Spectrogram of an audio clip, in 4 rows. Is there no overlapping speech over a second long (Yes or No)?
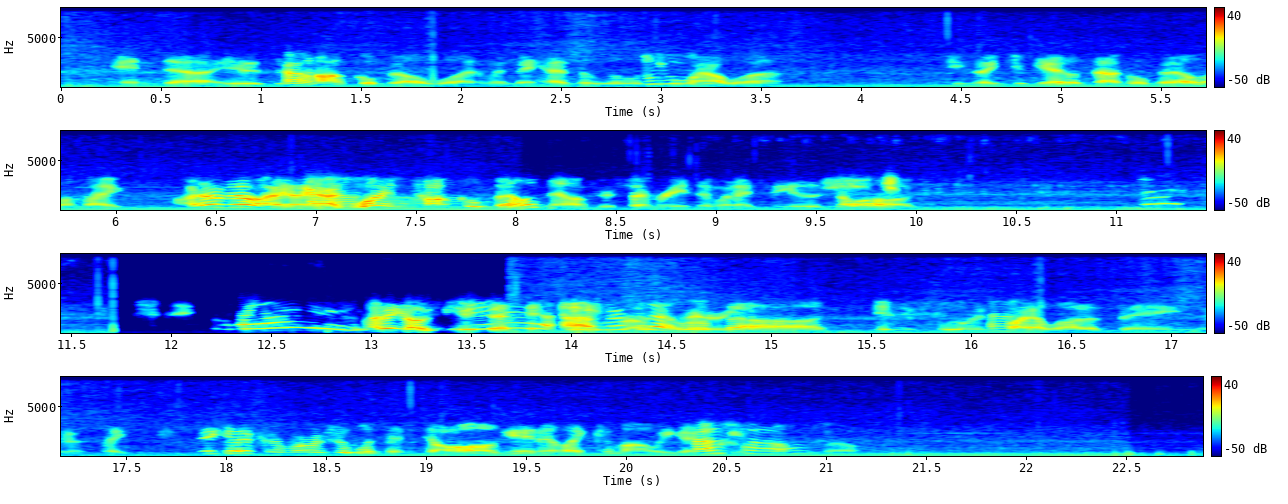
No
